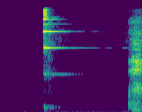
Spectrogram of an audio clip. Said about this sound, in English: You're gonna hit bells. I'm gonna hit bells. Yeah. Bells for days.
